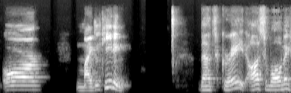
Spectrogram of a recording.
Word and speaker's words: Keating: they keating relations so keating spelled like eating but put a k in front of us and relations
